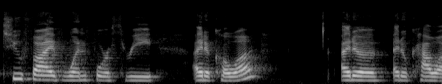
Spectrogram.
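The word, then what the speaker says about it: Itokawa: called 25143 IDOA ID Idokawa I think is actually how it's pronounced um uh but is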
